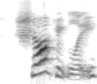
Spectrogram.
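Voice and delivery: loud, put-on sarcastic delivery.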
